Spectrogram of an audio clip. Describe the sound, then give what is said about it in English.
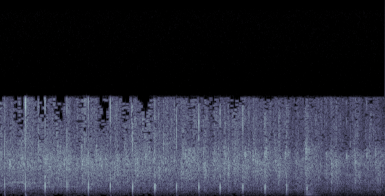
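A church audience breaks into steady applause to cheer on new members, many hands clapping together in a dense, even wash with a few sharper individual claps standing out, sustained at a moderate level throughout. “And so these are some new members. Let's cheer them on.”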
